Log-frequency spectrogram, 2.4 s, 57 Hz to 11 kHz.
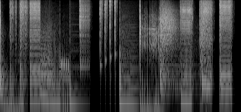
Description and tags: BPM.- 150 Theme.- The go! machine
